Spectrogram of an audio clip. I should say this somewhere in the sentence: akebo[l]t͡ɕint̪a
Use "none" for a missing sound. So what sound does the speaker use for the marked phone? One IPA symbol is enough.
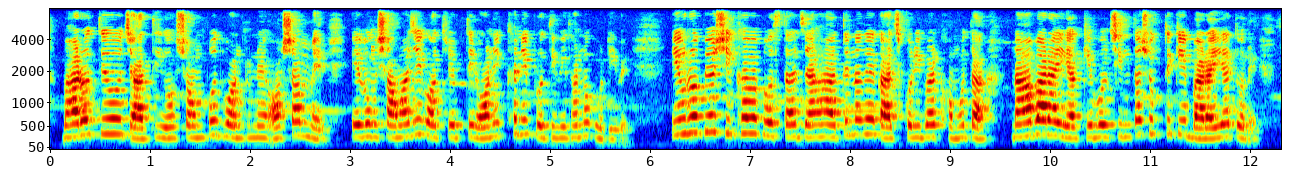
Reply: l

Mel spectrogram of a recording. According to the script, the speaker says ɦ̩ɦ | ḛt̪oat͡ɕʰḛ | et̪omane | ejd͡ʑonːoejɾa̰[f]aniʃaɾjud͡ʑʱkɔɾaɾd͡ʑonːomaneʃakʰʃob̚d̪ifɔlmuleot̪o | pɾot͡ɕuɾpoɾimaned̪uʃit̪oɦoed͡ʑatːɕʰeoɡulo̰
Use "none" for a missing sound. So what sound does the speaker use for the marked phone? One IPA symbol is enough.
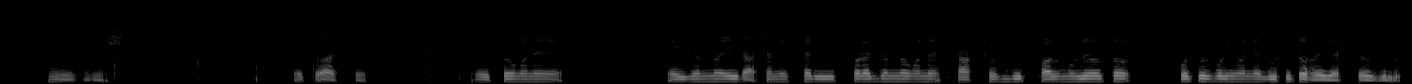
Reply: ʃ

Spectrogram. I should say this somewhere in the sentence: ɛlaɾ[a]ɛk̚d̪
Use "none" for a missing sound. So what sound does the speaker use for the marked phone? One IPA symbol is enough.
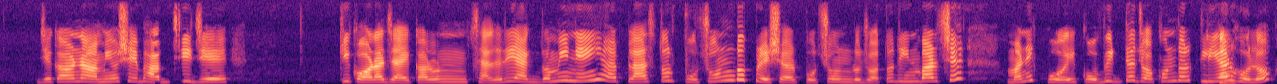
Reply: i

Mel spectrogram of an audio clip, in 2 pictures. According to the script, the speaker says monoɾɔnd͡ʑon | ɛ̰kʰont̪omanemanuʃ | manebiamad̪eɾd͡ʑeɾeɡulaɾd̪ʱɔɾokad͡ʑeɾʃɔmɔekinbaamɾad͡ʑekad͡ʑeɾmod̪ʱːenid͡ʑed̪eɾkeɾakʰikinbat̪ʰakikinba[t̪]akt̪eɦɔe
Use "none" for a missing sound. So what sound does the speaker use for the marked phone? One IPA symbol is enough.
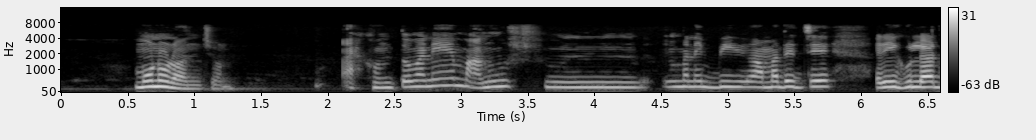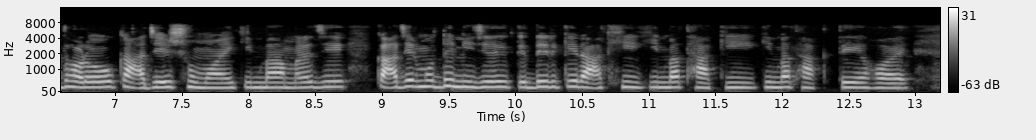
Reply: t̪ʰ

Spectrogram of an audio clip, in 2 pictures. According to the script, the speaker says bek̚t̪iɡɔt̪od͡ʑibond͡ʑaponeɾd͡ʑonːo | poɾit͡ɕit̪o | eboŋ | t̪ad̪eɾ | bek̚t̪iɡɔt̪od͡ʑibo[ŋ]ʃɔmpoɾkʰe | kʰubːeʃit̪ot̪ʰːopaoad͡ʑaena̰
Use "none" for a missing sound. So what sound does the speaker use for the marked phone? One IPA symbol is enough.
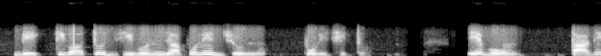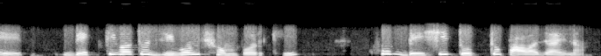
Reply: n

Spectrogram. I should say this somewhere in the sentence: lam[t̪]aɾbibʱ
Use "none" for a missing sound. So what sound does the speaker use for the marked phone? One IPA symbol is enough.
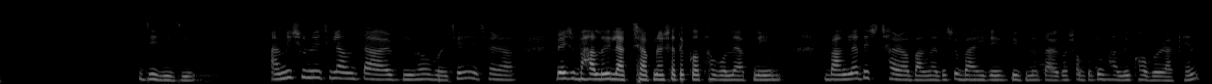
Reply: t̪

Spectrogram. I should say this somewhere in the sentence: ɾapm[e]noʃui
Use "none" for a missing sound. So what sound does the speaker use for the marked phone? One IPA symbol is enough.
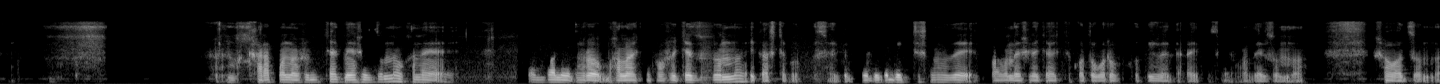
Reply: a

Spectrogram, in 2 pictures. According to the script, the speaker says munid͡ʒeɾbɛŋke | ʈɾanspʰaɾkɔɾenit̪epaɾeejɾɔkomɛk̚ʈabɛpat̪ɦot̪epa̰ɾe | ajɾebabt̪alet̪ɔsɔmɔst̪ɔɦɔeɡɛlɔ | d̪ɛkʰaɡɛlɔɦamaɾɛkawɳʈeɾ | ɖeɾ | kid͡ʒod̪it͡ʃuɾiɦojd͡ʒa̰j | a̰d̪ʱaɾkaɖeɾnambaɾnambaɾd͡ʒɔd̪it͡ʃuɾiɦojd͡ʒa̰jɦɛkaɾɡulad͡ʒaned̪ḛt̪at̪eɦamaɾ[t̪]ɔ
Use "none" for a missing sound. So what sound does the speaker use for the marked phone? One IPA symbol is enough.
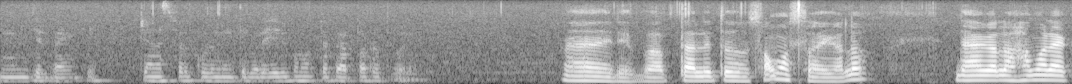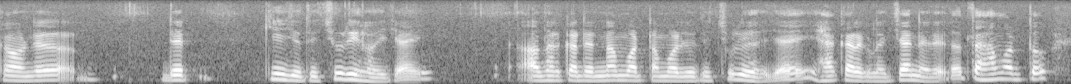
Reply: t̪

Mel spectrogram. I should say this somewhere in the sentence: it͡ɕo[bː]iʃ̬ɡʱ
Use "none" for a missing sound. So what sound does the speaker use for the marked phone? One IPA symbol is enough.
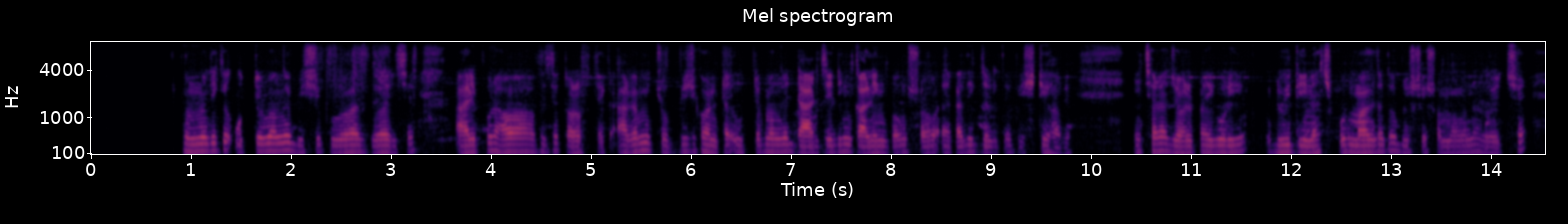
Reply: bː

